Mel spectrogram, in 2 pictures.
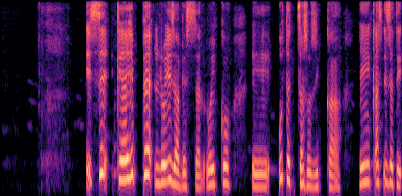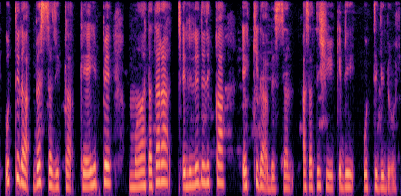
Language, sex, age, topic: Gamo, female, 18-24, government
